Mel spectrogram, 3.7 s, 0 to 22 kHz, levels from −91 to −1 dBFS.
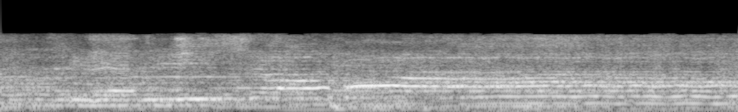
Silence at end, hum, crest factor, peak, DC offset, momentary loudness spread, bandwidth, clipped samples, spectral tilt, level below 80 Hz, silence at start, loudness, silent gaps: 0 s; none; 12 dB; 0 dBFS; under 0.1%; 5 LU; 7.6 kHz; under 0.1%; -4 dB/octave; -38 dBFS; 0 s; -12 LUFS; none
